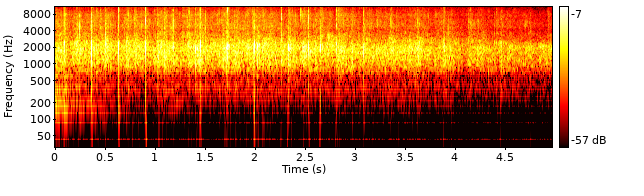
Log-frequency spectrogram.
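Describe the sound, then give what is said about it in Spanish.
An audience applauds steadily for the King of Glory, a dense wash of many hands clapping with sharper individual claps popping out, sustained for the whole stretch, with no one talking over it. “Vamos, déselo fuerte al Rey de la Gloria.”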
